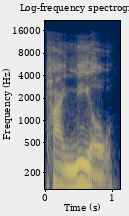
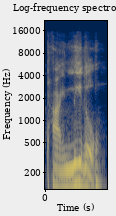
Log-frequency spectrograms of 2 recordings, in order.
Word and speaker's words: pineal: pineal gland I just want to say it's pronounced pineal not pine needle okay it sounds so ignorant when I hear people say pine needle it's not a needle it's a gland pine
